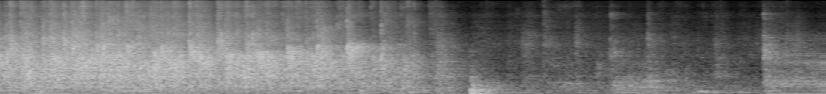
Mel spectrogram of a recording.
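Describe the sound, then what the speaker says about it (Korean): Applause from an audience at a Korean political academy graduation ceremony, loud and dense for about four and a half seconds, then fading into scattered claps and room noise. "큰 박수로 맞이해 주시기 바랍니다"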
